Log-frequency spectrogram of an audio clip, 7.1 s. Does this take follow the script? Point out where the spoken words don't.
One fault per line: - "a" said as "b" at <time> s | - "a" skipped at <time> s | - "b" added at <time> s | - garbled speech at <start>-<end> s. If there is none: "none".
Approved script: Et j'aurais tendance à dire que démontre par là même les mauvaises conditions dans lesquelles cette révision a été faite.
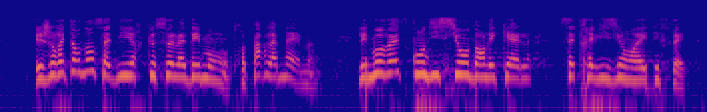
- "cela" added at 1.6 s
